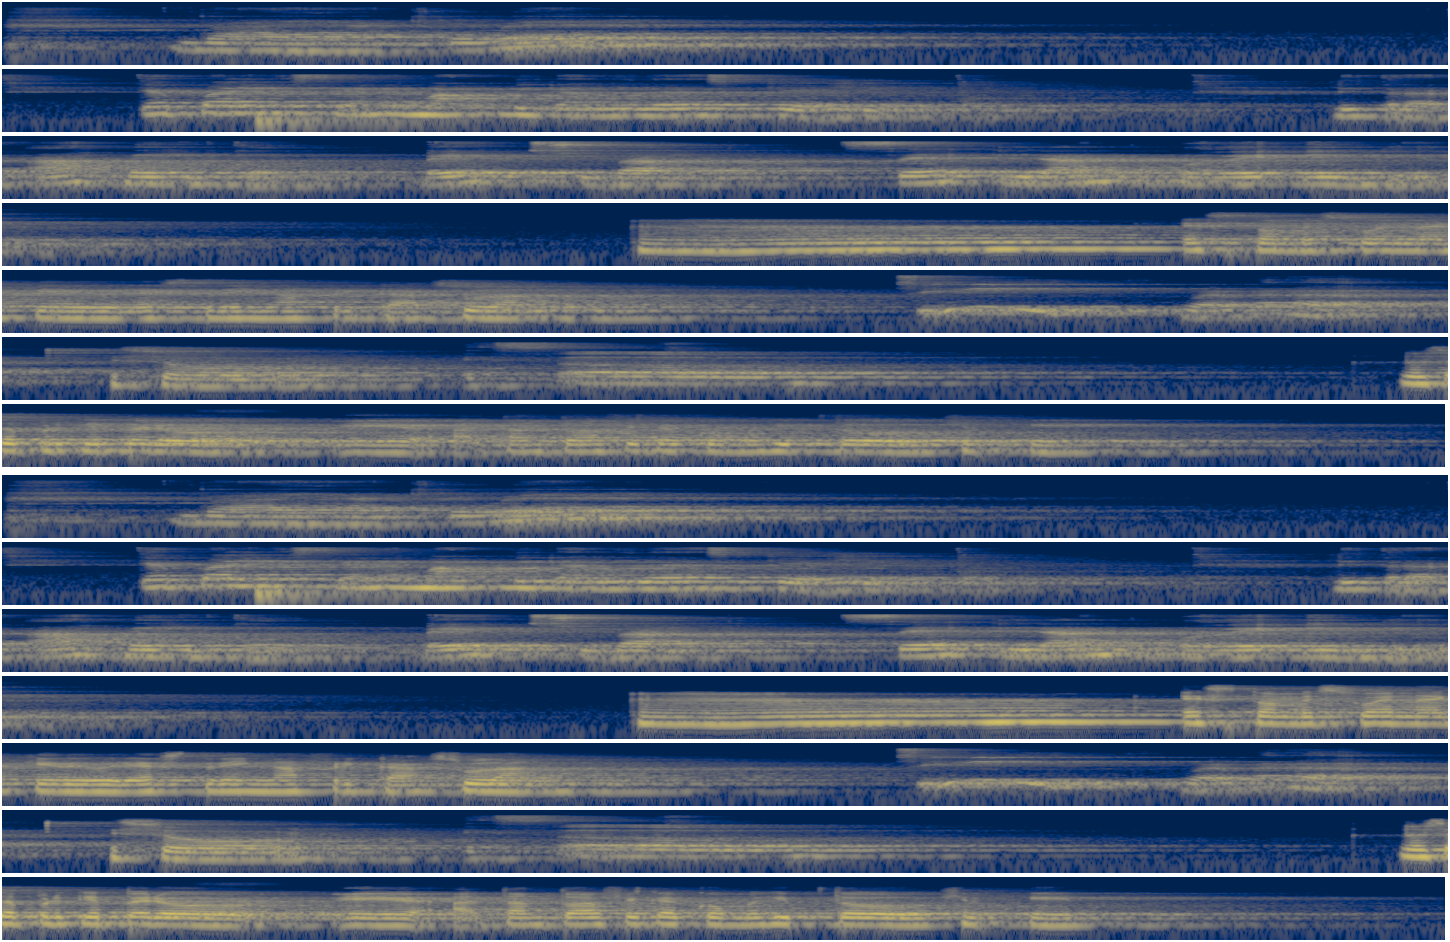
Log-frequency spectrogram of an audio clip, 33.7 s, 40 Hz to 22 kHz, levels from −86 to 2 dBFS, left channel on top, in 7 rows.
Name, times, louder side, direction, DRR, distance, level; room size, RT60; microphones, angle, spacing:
voice 1, 0.0-2.3 4.8-5.0 5.3-8.1 8.8-10.6 11.0-12.0 12.6-14.5 22.3-23.9 25.6-26.8, equal, ahead, -2 dB, 0.6 m, -29 dB
voice 2, 16.6-18.1 18.4-21.2 24.5-25.1 28.8-32.5, right 3 dB, 55° right, 5 dB, 0.4 m, -24 dB
8.4 x 5.1 x 4.9 m, 2.9 s
head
